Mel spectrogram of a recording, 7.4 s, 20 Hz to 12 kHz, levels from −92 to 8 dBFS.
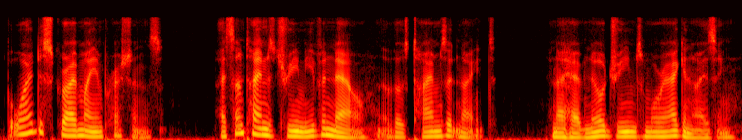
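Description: No faults to report: the speech is carried over G.722 wideband telephone coding at 64 kbit/s, with the band extending to about 7 kHz and any coding trace faint at most.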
